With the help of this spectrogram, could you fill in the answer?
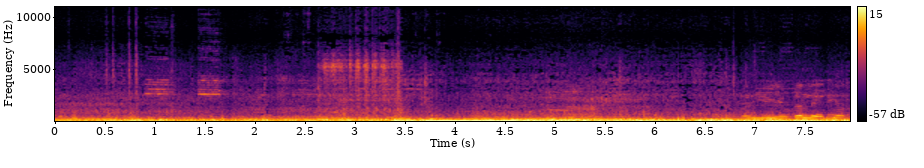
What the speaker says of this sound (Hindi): ये देखें इधर से ट्रैफिक काफ़ी आ रही है।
